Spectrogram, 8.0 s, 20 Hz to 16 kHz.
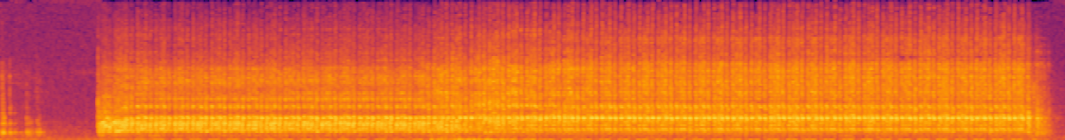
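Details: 1984 Honda VF500F Interceptor after carburetor work, fuel added: steady fast starter whir with a high whine for seven seconds, never catching; cranks but won't fire; fuel pump later found to act as if not running.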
